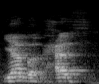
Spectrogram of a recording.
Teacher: बा साकिन है, कलकला होगा उसके अंदर। यबहस, बा की आवाज लौटती हुई आएगी।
